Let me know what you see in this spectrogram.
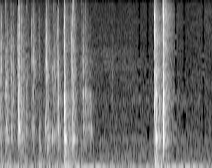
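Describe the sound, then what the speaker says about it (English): Someone types on a computer keyboard: a quick burst of close, crisp key clicks, a short pause, then a couple of sharper taps, all fairly quiet with no voices. "And typing in."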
